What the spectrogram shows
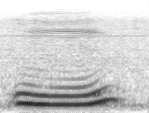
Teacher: this is a high vowel because the position of my jaw is very high.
